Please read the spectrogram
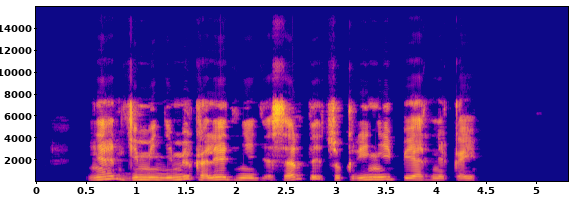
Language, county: Lithuanian, Utena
